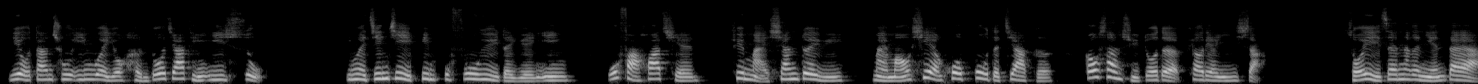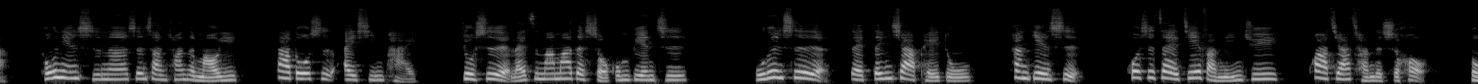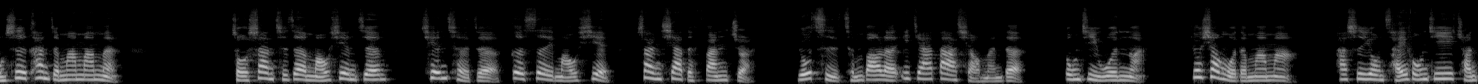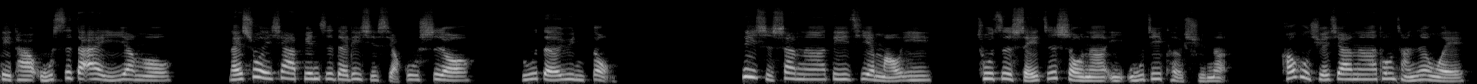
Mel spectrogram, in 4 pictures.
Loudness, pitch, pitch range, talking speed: -24 LUFS, 225 Hz, 190-255 Hz, 220 characters per minute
